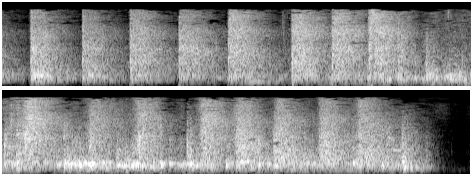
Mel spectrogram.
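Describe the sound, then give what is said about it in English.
A volley of gunshots in audio recorded inside a cafe: a long, rapid series of sharp, hard bangs at a fairly regular rhythm, with the later shots running together into a dense, muffled, band-limited burst. “In audio recorded inside the cafe, a speaker is cut off mid-sentence by a volley of shots.”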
